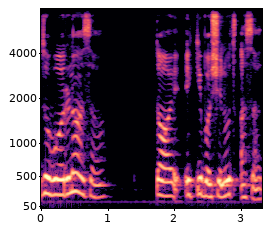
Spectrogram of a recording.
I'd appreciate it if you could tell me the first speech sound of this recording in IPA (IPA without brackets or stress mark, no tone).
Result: d͡z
